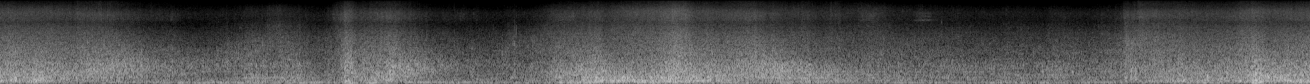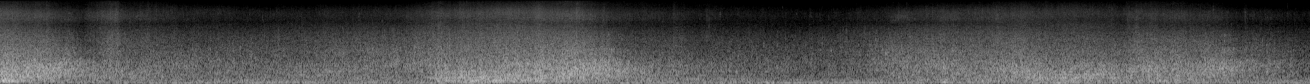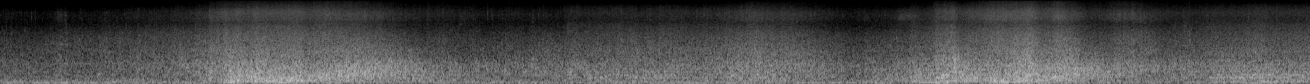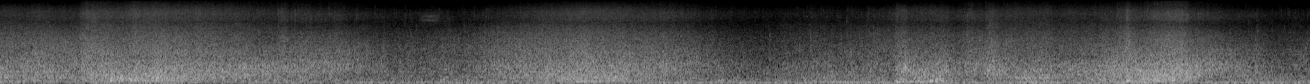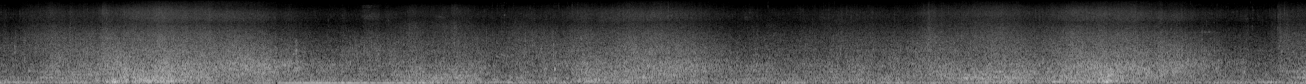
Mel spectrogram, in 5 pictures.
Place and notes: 淡水海關碼頭, New Taipei City - Sound wave
At the quayside, Sound wave, The sound of the river
Zoom H2n MS+XY
Tamsui District, New Taipei City, Taiwan, 24 August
